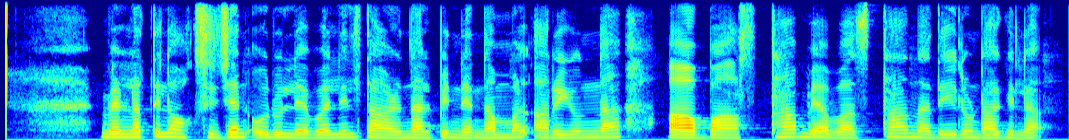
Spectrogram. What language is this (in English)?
Malayalam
